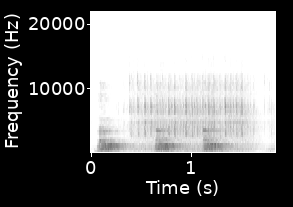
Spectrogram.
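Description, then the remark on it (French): A dog barks three times at a steady, evenly spaced rhythm, each bark loud, with brief pauses between them and no one speaking. “L'animal aboie toujours en s'interrompant à intervalles réguliers.”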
